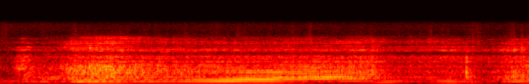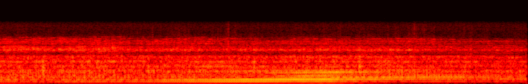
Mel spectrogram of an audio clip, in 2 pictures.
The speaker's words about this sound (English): The car motor is idling.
